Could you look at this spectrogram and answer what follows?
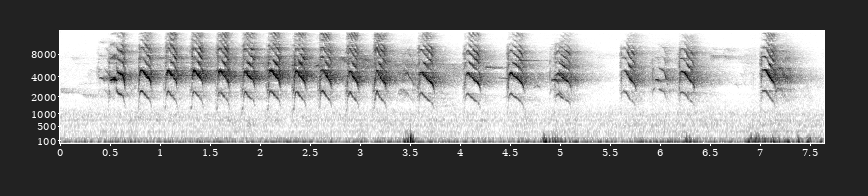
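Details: Several birds sing in the morning at once, pouring out quick, high, downslurred chirps several times a second, over a steady low rumble like wind or distant traffic.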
